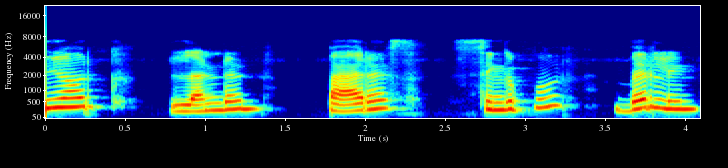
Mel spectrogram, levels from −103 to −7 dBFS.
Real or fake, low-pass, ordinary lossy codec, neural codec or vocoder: fake; 7.2 kHz; none; autoencoder, 48 kHz, 128 numbers a frame, DAC-VAE, trained on Japanese speech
